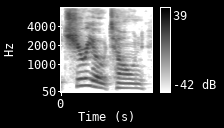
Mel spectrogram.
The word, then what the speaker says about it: Ceriatone: But if you say Cheerio tone, it just sounds like you're trying to speak like a Malaysian as a gringo, as a stupid American. And I'm not in that class, so I'm going to say it like another stupid American, Ceriatone.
